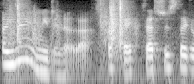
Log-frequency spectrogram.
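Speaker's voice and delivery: ordinary talk, nothing marked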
